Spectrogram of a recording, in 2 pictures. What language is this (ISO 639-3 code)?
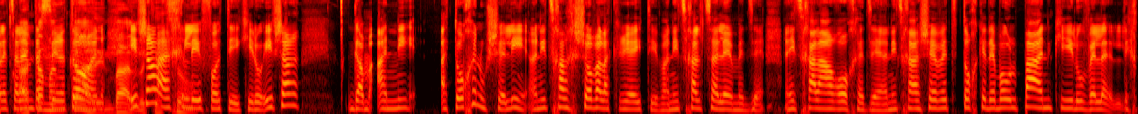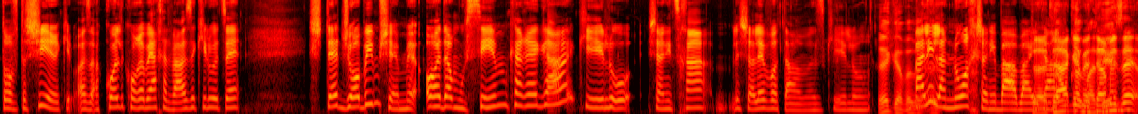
heb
